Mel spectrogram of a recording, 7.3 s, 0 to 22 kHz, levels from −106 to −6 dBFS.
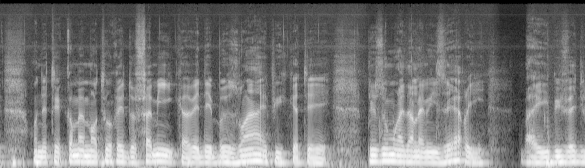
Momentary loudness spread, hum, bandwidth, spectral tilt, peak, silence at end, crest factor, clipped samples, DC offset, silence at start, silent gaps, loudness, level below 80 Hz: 10 LU; none; 14.5 kHz; -7 dB/octave; 0 dBFS; 0 s; 12 dB; under 0.1%; 0.5%; 0 s; none; -14 LUFS; -30 dBFS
